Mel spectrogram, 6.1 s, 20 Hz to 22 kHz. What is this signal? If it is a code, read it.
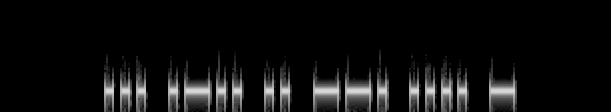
Morse code, heard as a keyed tone, about 15 wpm, 700 Hz. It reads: SLIGHT
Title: Six Letter Words - 15wpm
